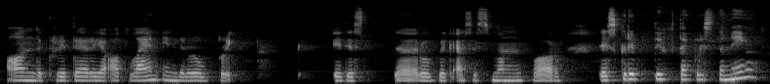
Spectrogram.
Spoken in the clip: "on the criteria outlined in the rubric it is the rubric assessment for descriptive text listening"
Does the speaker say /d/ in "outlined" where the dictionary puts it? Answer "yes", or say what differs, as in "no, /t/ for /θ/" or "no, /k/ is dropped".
no, /d/ is dropped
